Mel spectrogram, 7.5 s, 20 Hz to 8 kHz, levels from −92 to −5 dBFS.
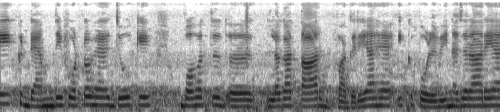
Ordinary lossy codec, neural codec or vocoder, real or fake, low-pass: none; none; real; 7.2 kHz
